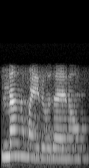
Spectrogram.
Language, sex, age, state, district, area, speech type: Tamil, female, 18-30, Tamil Nadu, Ariyalur, rural, conversation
